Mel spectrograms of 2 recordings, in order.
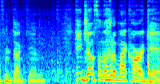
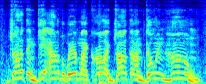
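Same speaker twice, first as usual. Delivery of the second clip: high-pitched exasperated protest; mock yell without extra volume; retold exasperation; 9 semitones higher than usual. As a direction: act out being fed up with an ex. Retold yelling at ex blocking car.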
